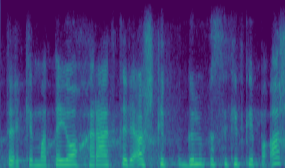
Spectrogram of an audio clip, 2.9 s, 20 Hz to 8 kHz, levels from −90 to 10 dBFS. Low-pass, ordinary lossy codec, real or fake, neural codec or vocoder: 7.2 kHz; Opus, 16 kbps; fake; autoencoder, 48 kHz, 32 numbers a frame, DAC-VAE, trained on Japanese speech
